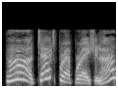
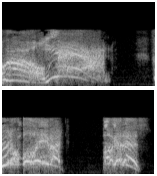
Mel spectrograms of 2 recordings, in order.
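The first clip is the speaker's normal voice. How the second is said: much higher, shouting in a tiny squeaky ant voice; shocked little ants; much slower than usual. Pretend. Ants see their pile knocked over, high shouting. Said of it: "they just all go".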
